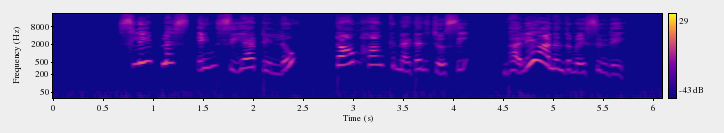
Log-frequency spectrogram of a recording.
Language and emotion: Telugu, happy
